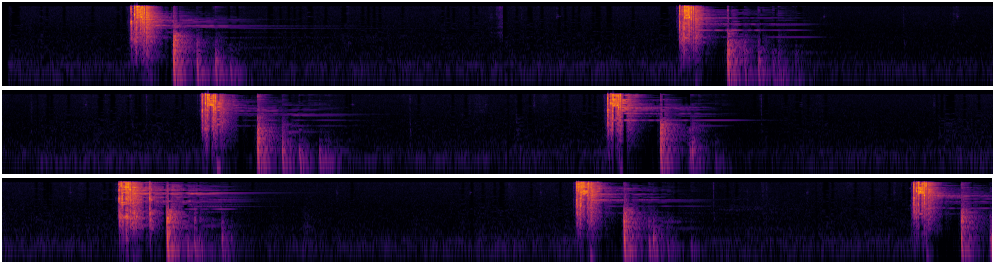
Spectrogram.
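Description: A steel en-bloc clip pops out of a bolt-action rifle's magazine with a sharp metallic clack.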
